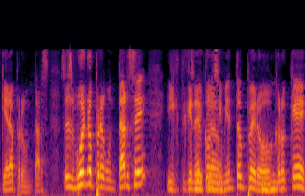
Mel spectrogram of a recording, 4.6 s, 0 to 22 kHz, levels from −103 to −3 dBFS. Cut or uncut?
uncut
